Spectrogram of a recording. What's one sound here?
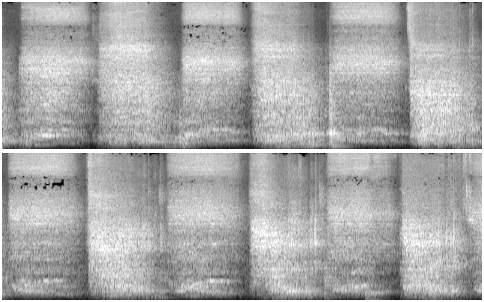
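A man blows hard into a balloon in long, repeated breaths, close by.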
